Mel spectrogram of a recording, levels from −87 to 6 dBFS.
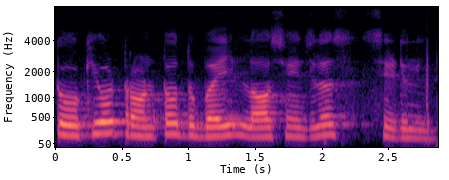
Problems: none marked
